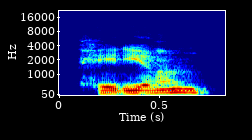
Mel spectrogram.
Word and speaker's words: Paidion: It is pronounced Paidion.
